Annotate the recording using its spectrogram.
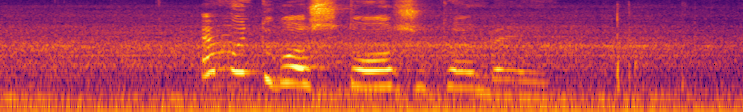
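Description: A young boy speaks briefly and with animation into a nearby microphone.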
